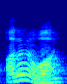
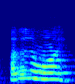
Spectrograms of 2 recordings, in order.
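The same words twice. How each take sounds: First: Said in the usual way. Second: "I don't know why" jumps much higher in pitch; exasperated squeak. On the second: Real, not acted. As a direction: sing it up high in mock despair. Repeats with exasperated rise.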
